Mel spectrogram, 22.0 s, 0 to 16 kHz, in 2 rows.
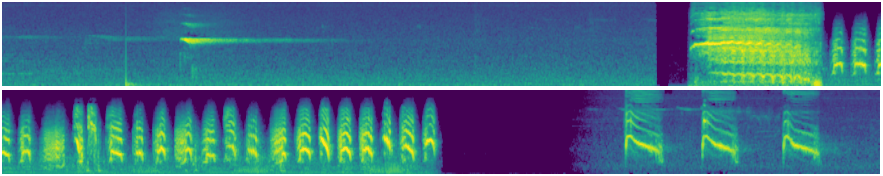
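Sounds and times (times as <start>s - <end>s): animal calling harshly: 8.6s - 16.5s.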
